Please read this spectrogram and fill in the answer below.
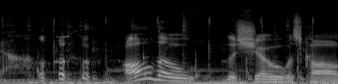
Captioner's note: laughs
